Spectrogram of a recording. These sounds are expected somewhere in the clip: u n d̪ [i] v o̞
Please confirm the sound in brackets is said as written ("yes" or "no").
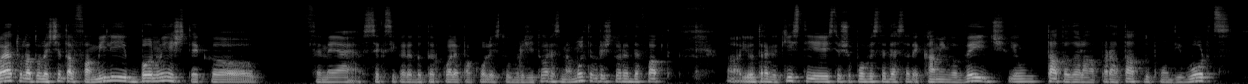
yes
